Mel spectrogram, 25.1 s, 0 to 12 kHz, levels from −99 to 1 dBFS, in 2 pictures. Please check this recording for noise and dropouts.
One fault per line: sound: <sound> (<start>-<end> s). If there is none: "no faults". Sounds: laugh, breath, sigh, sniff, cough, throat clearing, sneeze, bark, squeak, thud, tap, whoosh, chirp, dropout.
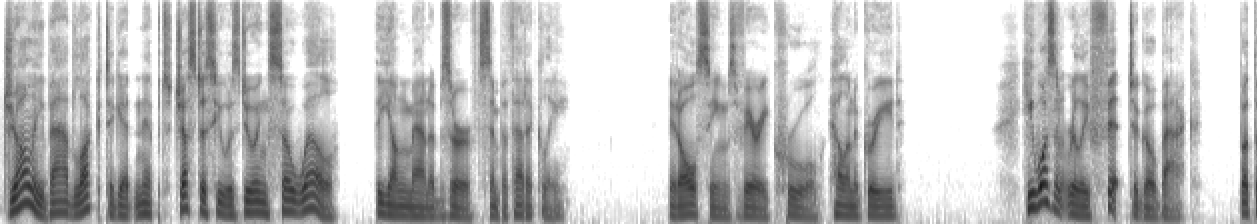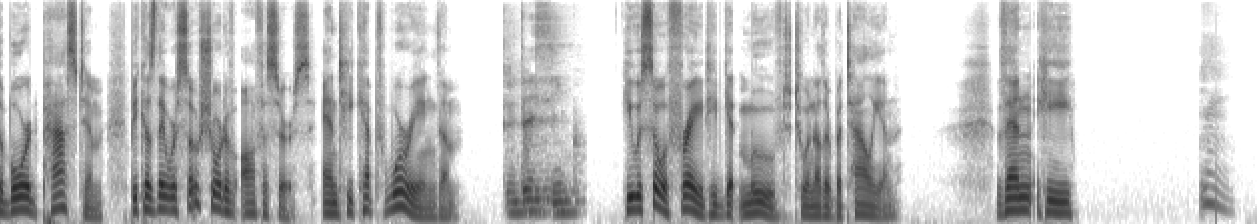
sound: sigh (17.6-18.4 s)
sound: throat clearing (24.6-24.9 s)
